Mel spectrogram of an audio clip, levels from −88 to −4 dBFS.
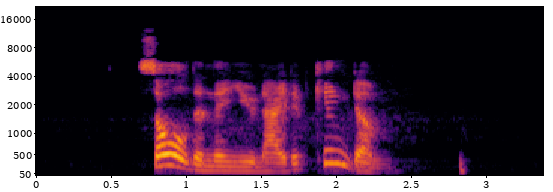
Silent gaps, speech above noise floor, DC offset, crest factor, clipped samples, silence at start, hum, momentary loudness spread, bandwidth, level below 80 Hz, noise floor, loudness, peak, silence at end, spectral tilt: none; 55 dB; under 0.1%; 20 dB; under 0.1%; 0.7 s; none; 11 LU; 13 kHz; -82 dBFS; -81 dBFS; -26 LUFS; -8 dBFS; 0.55 s; -3.5 dB/octave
